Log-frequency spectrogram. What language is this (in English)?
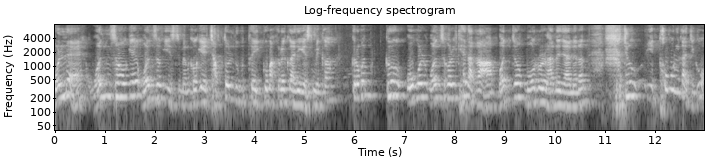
Korean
